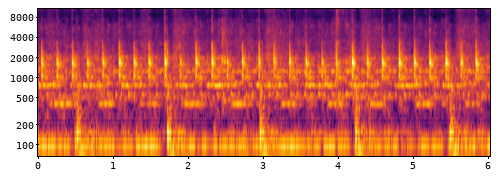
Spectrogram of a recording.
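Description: Jaranan gamelan accompaniment: a fast, steady drum beat with a short repeating melodic figure over a sustained low tone.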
